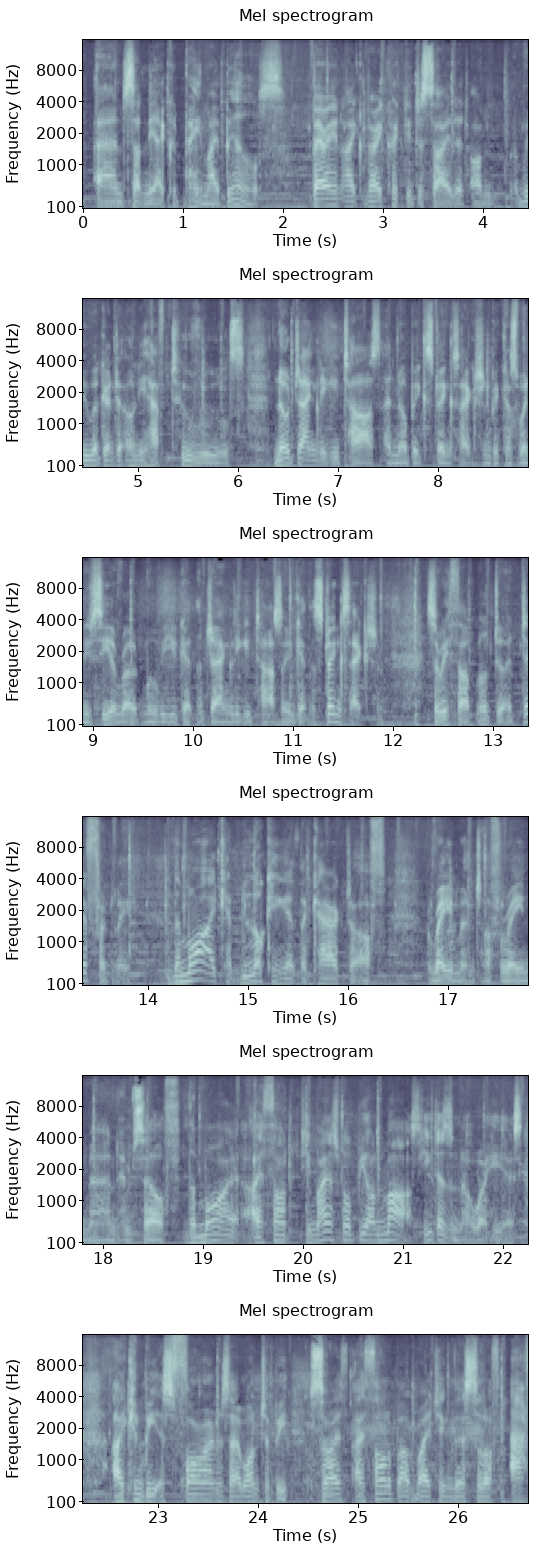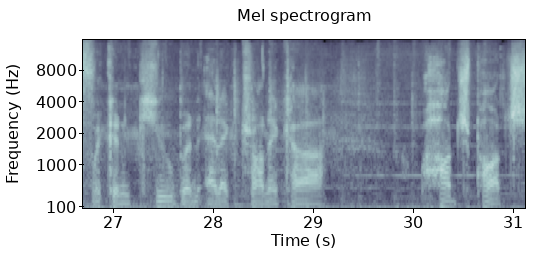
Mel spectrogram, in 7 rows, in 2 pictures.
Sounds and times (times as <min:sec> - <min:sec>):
Speech: 0:00.0 - 0:29.2, 0:30.0 - 0:31.1
Music: 0:00.0 - 0:31.1.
